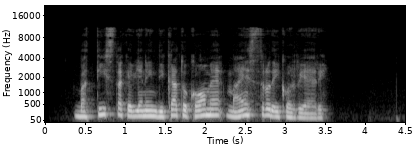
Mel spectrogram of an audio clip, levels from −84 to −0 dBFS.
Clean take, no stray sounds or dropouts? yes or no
yes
